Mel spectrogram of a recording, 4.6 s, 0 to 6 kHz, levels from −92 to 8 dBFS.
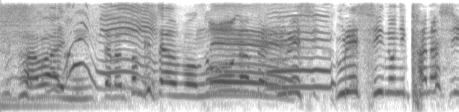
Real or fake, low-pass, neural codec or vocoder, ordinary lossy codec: real; 5.4 kHz; none; none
